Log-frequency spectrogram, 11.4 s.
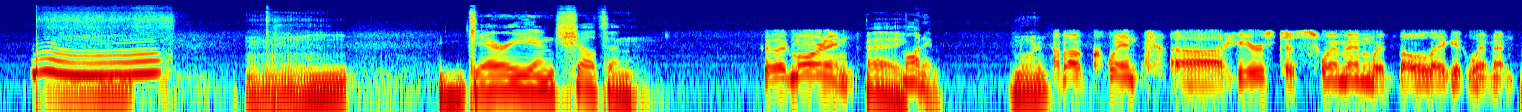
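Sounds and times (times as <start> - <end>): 
fart: 0.2 - 2.6
speech: 3.6 - 4.9, 5.7 - 11.4.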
